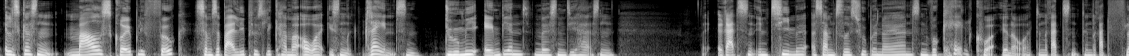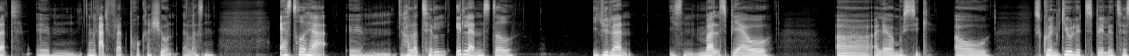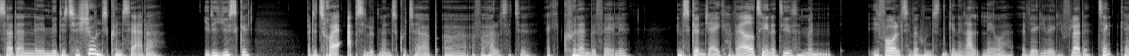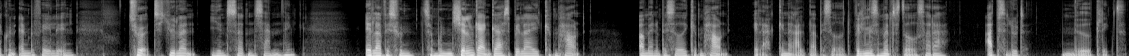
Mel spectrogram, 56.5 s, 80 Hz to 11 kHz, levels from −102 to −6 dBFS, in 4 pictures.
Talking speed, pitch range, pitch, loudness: 165 wpm, 125-155 Hz, 140 Hz, -24 LUFS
